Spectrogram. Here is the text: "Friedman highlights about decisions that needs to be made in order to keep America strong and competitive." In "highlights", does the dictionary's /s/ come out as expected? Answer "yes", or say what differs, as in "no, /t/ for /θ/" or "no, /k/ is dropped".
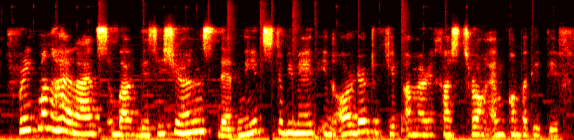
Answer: yes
